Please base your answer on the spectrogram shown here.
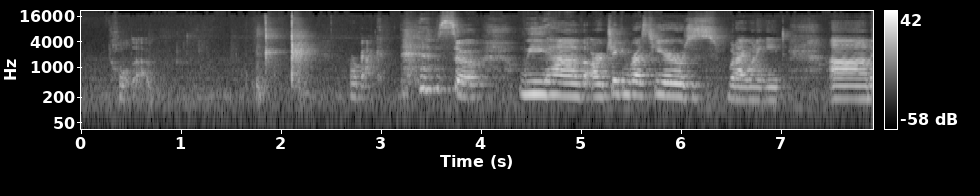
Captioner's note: snaps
